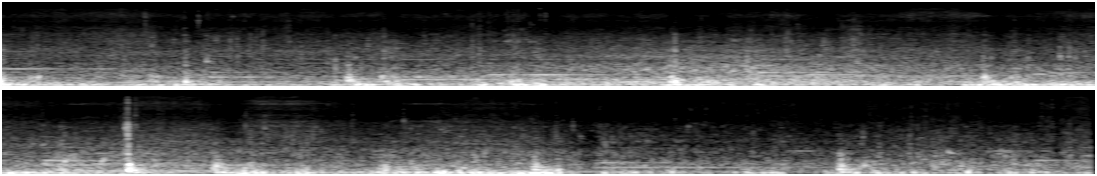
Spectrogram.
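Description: Wind buffeting the microphone, with water slapping and rushing against the hull of a pedal kayak under way. Scattered light knocks run through it, the sharpest about six seconds in.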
